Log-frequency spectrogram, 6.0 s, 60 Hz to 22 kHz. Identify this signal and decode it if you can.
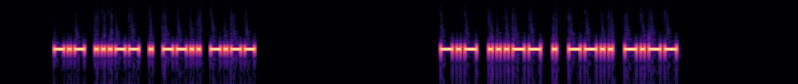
Morse code, heard as a keyed tone, about 48 wpm, 700 Hz. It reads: K3EZY K3EZY
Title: Speed Racing - USA 1x3 Call Signs 40wpm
